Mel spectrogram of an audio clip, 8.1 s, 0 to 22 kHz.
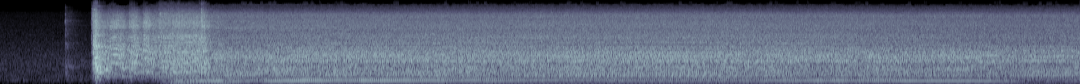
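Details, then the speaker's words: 1998 Mitsubishi Colt, over 120,000 miles, restarted after throttle body cleaning that fixed a sticky throttle and wobbly idle: cranks, catches within a second and settles into a steady, smooth idle without hunting. "you can hear the engine runs much smoother than from the beginning also the throttle pal doesn't feel so sticky and the engine nicely holds idle revs"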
